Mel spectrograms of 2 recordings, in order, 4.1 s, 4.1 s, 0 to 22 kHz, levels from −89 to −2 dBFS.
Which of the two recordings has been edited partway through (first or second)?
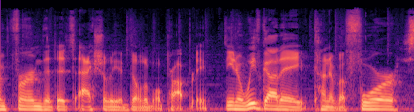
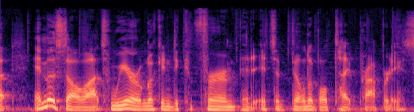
first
